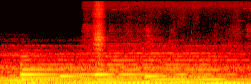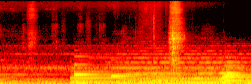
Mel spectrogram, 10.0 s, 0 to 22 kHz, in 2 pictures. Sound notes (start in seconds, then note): 1.7 sniffling; 3.7 slow music continues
